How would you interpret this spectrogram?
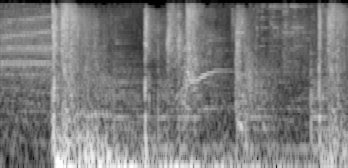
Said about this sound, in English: Before anyone can think, the sound of gunshots rip through the air.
